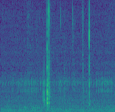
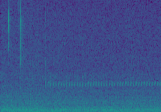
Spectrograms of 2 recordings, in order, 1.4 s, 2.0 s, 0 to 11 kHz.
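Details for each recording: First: Old hard drive on a Unitek USB 3.0 to IDE/SATA adapter with 12V/2A power, connected via SATA: faint steady high whine with a couple of soft head ticks as it spins up; normal spin-up and seek. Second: Old 40 GB hard drive on a Unitek USB 3.0 to IDE/SATA adapter: a couple of quick ticks, then a thin steady high whine with no seek chatter; sounds strange and is not detected or read.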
